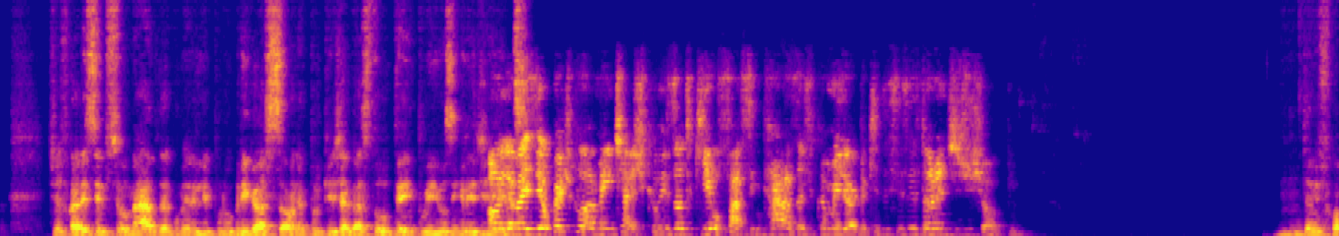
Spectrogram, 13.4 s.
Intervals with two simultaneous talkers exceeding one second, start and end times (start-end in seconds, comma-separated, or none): none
